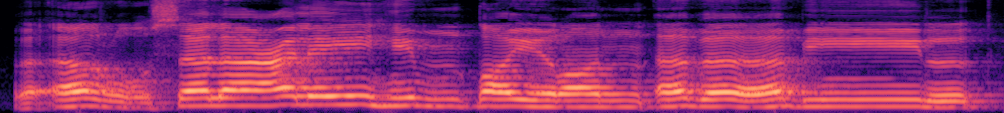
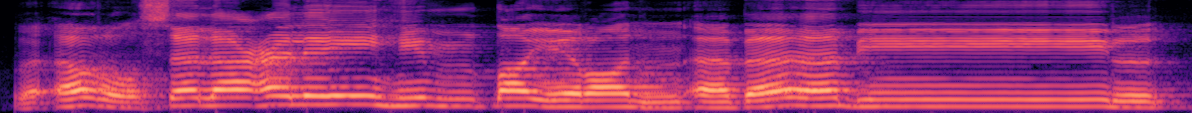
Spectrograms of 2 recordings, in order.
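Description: First: The final long vowel is held only briefly. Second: The final long vowel is drawn out at length.

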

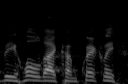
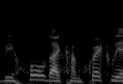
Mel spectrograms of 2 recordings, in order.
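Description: First: It is said louder, with more power. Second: It is said at normal preaching volume.

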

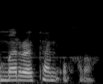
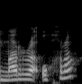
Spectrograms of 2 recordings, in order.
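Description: First: The first word ends with a -tan ending. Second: The first word ends without a -tan ending. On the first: The speaker calls it right. "So maratan ukhra is better" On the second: The speaker calls it wrong. "You can say marra ukhra"

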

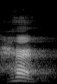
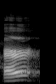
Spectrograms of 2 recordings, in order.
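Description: First: The word starts with an h sound. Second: The word starts without an h sound. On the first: The speaker calls it right. "it's her" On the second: The speaker calls it wrong. "It's not er"

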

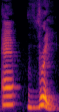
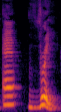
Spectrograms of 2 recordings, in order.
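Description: First: The middle vowel is dropped, giving two syllables. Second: The same.

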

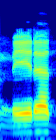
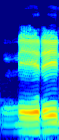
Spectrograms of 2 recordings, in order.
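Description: First: The word ends in an 'ai' vowel. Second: The word ends in an 'e' vowel. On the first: The speaker calls it right. "ਦਲਾਵਾਂ ਦੇ ਨਾਲ ਉਚਾਰਨ ਕਰਨਾ ਹੈ" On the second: The speaker calls it wrong. "ਮੇਰੇ ਨਹੀਂ ਕਹਿ ਦੇਣਾ"

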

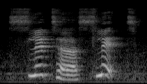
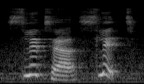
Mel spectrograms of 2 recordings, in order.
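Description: Both takes have the same delivery.

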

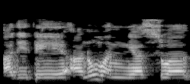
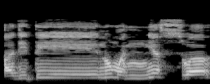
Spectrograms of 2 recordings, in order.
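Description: First: An extra 'a' is pronounced after 'adite'. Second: No extra 'a' is pronounced after 'adite'. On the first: The speaker calls it wrong. "असे, ... उच्चारू नये" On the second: The speaker calls it right. "त्याला अ उच्चारू नये"

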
